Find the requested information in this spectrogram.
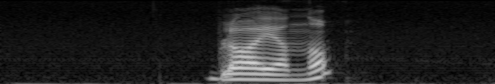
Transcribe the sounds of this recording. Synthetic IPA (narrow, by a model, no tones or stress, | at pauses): blɑːjɛnɔm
